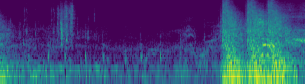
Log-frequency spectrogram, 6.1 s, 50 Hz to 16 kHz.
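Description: Gunfire in the video game Left 4 Dead 2: scattered shots early on, then a loud, dense burst of rapid fire in the final seconds, with a voice speaking in between.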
